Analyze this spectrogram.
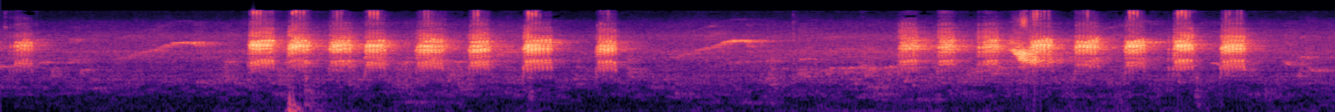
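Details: Companion-calling Bar-winged prinia, used to coax other prinias into singing in reply: two long runs of rapid, piercing notes, about eight in each, preceded by a soft upslurred whistle.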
